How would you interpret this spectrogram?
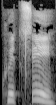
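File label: "kwici" ergative variant, Archi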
